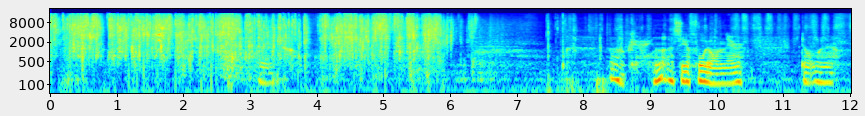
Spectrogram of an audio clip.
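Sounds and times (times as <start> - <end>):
foil wrapper crinkling: 0.0 - 6.3.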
